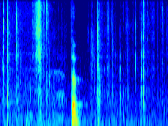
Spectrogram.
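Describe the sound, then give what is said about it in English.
A paper bill crinkles and rustles as a pencil is pushed through it in a magic trick. There are short, crackly rustles, with one sharper crinkling burst midway and lighter papery ticks after it. “the pencil really doesn't tear the bill in half. It more melts through.”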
